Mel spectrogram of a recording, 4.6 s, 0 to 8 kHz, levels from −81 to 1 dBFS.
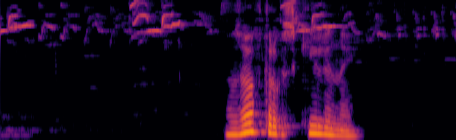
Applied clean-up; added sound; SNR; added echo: classical method Wiener filter.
